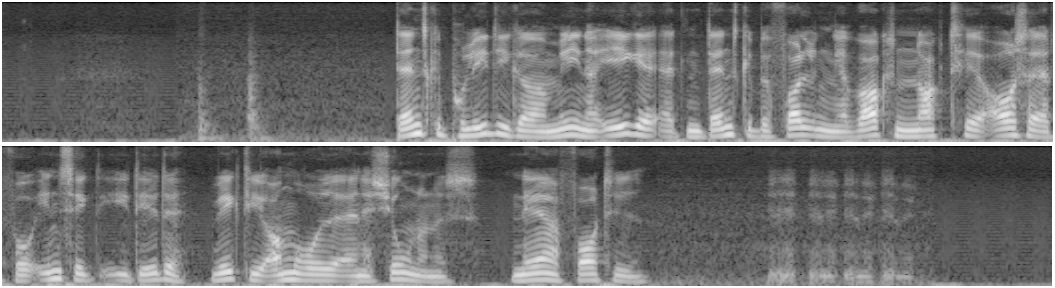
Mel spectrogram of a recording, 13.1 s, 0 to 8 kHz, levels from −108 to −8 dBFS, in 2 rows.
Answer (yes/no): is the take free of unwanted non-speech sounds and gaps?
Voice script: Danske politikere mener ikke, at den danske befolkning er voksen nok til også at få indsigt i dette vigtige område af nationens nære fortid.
no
